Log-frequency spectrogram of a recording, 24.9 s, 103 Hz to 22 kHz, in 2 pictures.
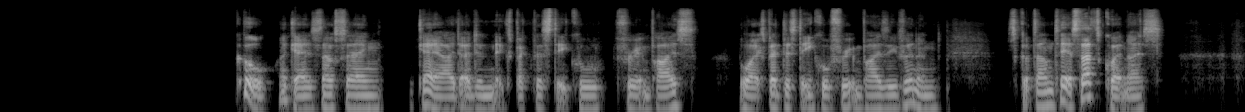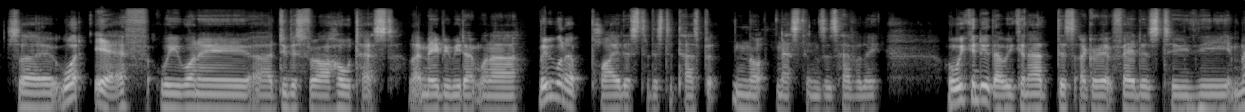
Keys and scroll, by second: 18.6 x, 20.1 x, 22.7 super+c, 24.6-24.9 typing.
